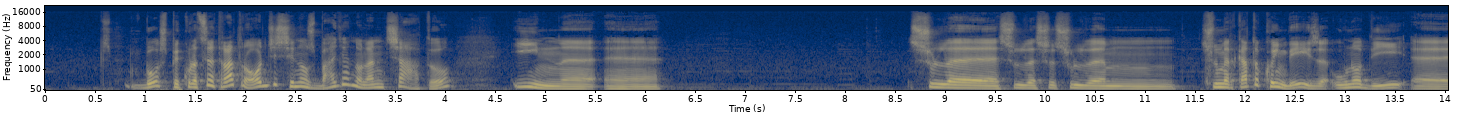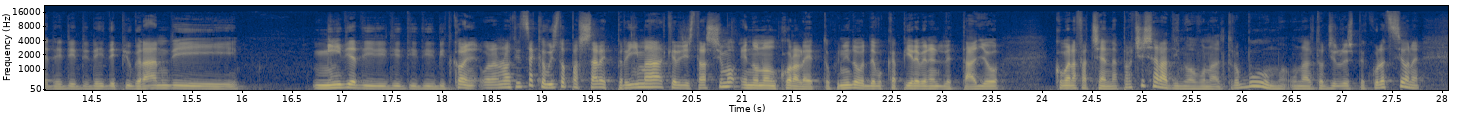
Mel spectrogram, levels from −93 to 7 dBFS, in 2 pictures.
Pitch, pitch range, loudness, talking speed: 110 Hz, 100-140 Hz, -26 LUFS, 155 wpm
